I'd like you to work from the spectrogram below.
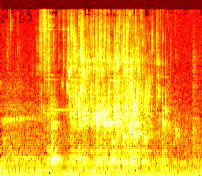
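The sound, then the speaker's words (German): Hot tea pours into a cup with a soft, hissing splash, and faint crackling comes from the sugar crystals inside. It is quiet, with no one speaking. “Ich hoffe, ihr hört das Knistern”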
